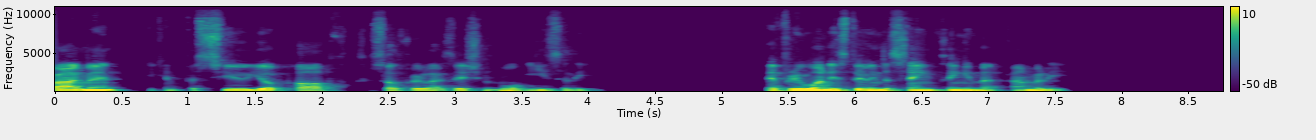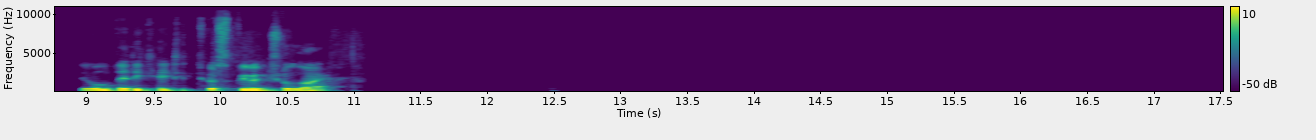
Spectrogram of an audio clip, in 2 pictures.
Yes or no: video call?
yes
